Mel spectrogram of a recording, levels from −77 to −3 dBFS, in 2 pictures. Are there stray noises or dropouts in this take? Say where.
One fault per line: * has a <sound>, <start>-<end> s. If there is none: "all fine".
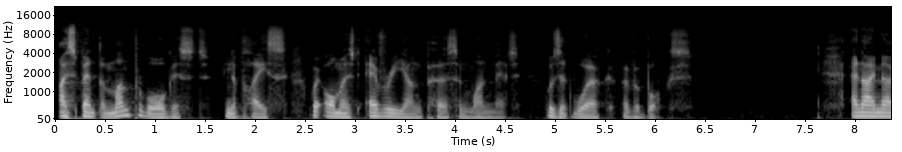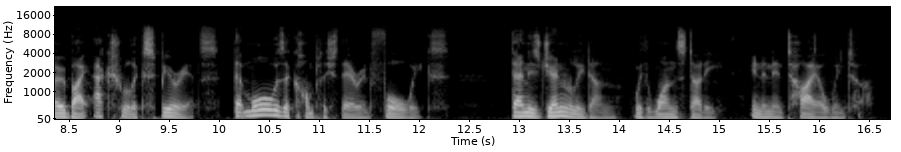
all fine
